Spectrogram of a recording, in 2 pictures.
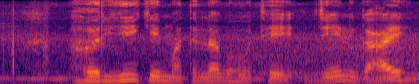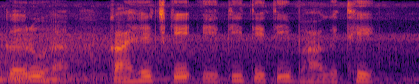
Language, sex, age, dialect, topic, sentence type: Chhattisgarhi, male, 18-24, Western/Budati/Khatahi, agriculture, statement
